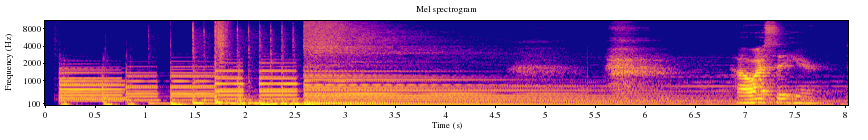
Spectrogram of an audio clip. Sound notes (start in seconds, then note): 4.7 sad music; 5.6 sigh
